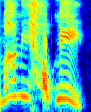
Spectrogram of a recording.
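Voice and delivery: slow high pleading; child's plea. Retold or imitated. Boy behind bars begging his mother, slow high plea. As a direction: stretch out a child's cry for help. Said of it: "the son starts saying".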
